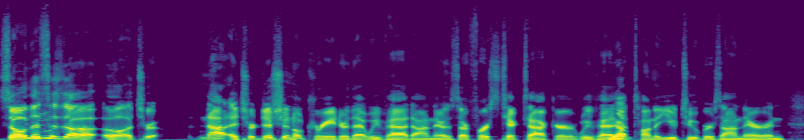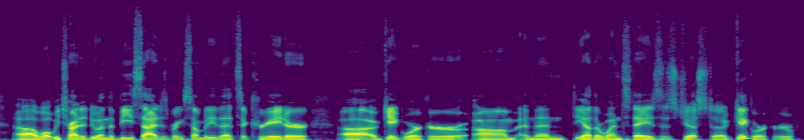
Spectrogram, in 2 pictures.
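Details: Adult male speaker; typical speech.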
